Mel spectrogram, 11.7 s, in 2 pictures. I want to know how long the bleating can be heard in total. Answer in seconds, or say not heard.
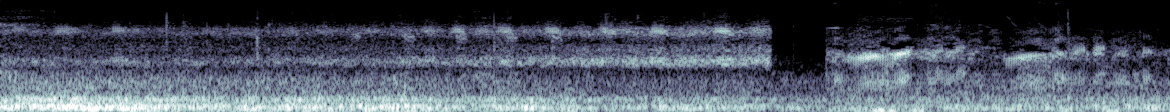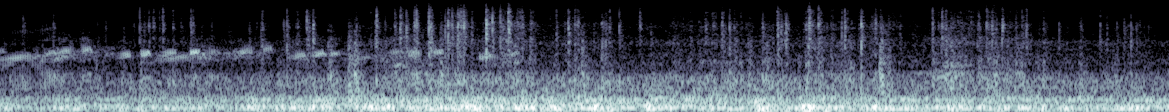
not heard.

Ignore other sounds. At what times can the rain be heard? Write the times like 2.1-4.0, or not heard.
0.0-11.6.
